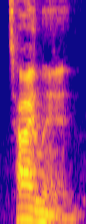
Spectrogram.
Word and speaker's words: Thailand: In some cases, th is pronounced just as t. Thames, Thomas, time, Thailand.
